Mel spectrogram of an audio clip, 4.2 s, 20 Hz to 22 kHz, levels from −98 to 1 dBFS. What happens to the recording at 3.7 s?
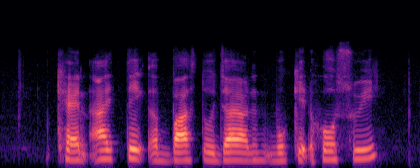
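Nothing goes wrong at 3.7 s; the speech there plays through intact, with no dropout, click or other fault.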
